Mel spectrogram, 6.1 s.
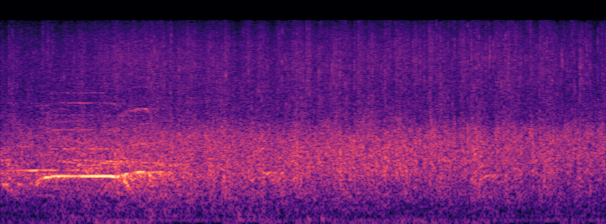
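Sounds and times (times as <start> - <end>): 
audience applause: 0.0 - 6.0
brief high whistle or whoop: 0.1 - 1.7.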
